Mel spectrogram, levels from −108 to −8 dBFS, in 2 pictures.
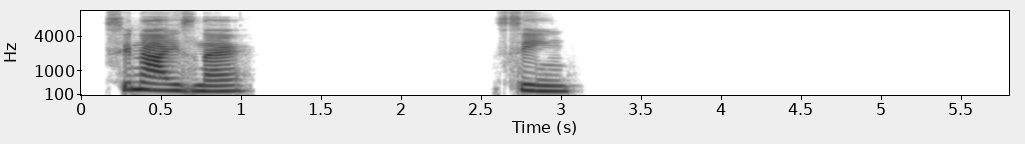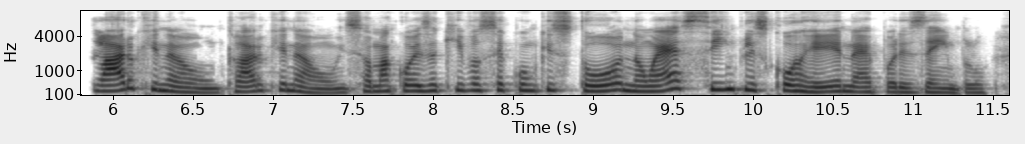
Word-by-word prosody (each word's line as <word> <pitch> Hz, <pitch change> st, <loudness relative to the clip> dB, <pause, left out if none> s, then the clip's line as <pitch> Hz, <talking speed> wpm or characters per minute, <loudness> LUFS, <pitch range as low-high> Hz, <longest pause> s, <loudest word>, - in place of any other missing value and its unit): Sinais, 240 Hz, -5 st, +1 dB
né? 215 Hz, +1 st, -3 dB, 1.5 s
Sim. 215 Hz, -4 st, -6 dB, 2.8 s
Claro 225 Hz, +7 st, +7 dB
que 280 Hz, -5 st, -2 dB
não, 175 Hz, -7 st, -1 dB
claro 195 Hz, +6 st, 0 dB
que 245 Hz, +1 st, -4 dB
não, 155 Hz, -7 st, -2 dB
isso 160 Hz, +6 st, -5 dB
é -, -, +1 dB
uma 210 Hz, +1 st, +2 dB
coisa 225 Hz, 0 st, 0 dB
que 240 Hz, +2 st, -6 dB
você 240 Hz, +1 st, -3 dB
conquistou, 240 Hz, -1 st, -1 dB
não 205 Hz, -3 st, +1 dB
é 290 Hz, +8 st, +5 dB
simples 280 Hz, -4 st, 0 dB
correr, 205 Hz, -4 st, +1 dB
né, 185 Hz, -2 st, 0 dB
por 180 Hz, -1 st, -5 dB
exemplo, 155 Hz, -2 st, -4 dB
215 Hz, 120 wpm, -26 LUFS, 190-240 Hz, 2.8 s, Claro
